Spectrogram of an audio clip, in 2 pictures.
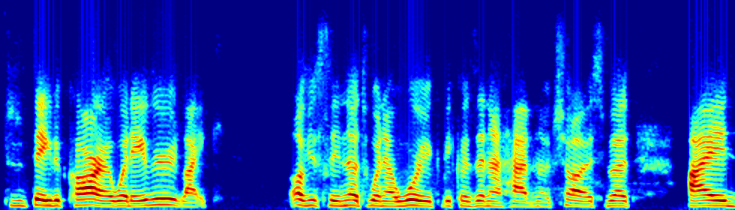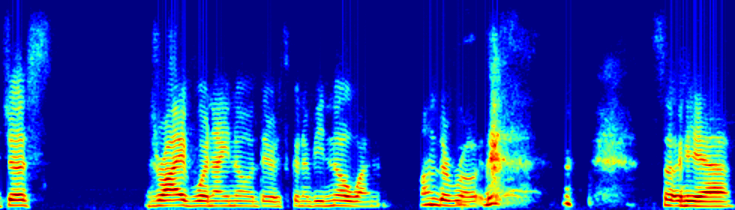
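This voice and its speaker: A woman's voice: fairly low pitch, steady tone, a little slow. A woman from Belgium, chatting casually in English as co-host of a live stream. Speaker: co-host of a book readalong stream. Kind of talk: casual chat. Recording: dull, roomy lo-fi microphone sound.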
